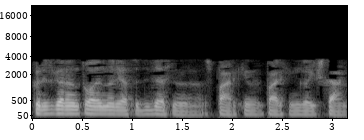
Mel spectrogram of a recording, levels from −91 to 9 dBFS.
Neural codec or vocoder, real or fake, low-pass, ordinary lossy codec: autoencoder, 48 kHz, 128 numbers a frame, DAC-VAE, trained on Japanese speech; fake; 3.6 kHz; MP3, 16 kbps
